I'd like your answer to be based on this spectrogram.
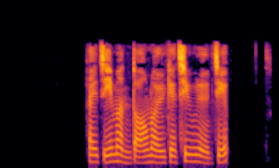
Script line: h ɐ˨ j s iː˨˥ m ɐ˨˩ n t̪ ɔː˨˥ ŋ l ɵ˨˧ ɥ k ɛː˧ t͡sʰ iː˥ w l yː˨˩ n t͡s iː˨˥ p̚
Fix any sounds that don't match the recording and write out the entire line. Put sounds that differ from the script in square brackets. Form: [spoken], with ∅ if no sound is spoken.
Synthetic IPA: h ɐ˨ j [t͡s] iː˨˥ m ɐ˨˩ n t̪ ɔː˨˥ ŋ l ɵ˨˧ ɥ k ɛː˧ t͡sʰ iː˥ w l yː˨˩ n t͡s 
